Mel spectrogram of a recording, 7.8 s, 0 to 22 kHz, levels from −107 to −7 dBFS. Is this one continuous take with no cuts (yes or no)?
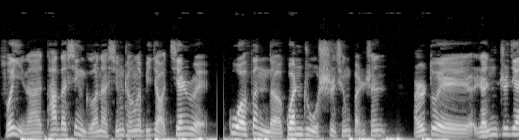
no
